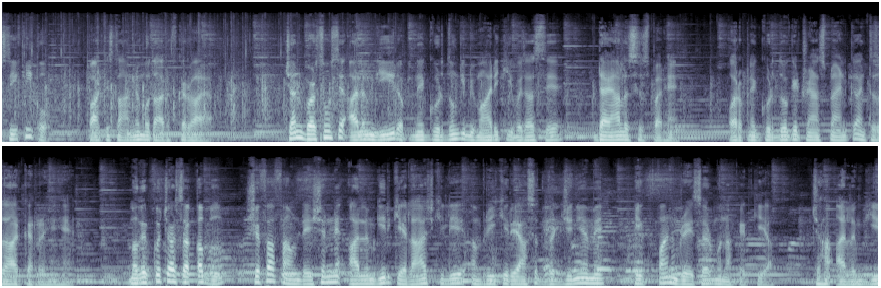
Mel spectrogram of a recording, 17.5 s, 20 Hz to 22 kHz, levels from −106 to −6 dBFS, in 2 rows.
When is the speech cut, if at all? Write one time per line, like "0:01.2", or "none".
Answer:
none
